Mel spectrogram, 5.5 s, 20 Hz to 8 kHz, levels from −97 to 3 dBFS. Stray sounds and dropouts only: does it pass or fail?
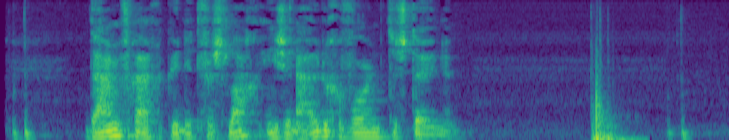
fail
